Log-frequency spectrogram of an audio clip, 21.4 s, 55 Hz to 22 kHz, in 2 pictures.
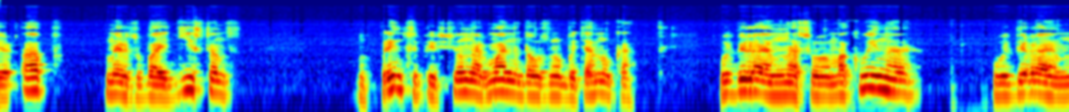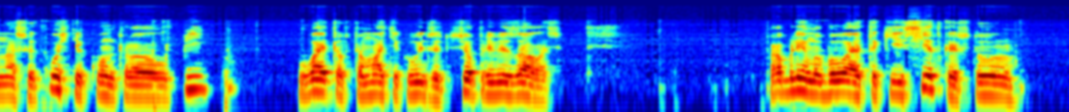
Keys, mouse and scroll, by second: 5.5 click, 8.5 shift+click, 12.2 ctrl+p, 17.6 click, 18.5 middle click, 20.0 click, 21.2 middle click.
